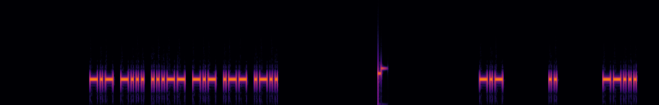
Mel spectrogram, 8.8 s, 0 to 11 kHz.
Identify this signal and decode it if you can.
Morse code, heard as a keyed tone, about 34 wpm, spaced as for 22 wpm, 700 Hz. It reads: KB3KWL KI7
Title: USA Call Signs - 6 Characters - 6x Character Spacing - 35wpm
